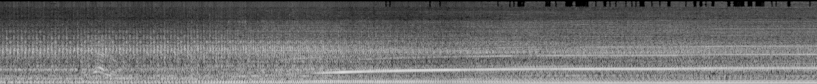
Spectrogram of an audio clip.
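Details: Iveco 2.3 16v diesel idling with a thin whistle that climbs and then holds steady over the clatter; damaged turbocharger whine.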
